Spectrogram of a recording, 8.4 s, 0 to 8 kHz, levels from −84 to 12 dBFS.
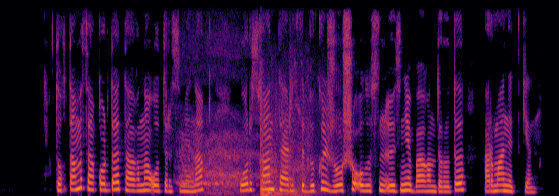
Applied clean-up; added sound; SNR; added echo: none; Car; 12 dB; none.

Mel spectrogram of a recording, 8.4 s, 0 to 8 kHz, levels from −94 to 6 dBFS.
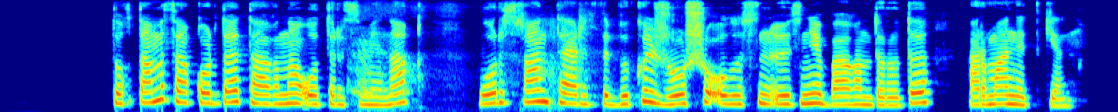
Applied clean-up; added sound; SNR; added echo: neural mask model DeepFilterNet 3.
